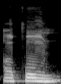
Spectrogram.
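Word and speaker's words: upon: Once अपॉन, इसे पढ़ते हैं हम अपॉन, ठीक है, उपॉन नहीं पढ़ना है। देखिए यू का उच्चारण यहाँ पर अ हो रहा है, क्योंकि यू के साथ पी है तो अप होता है, ओ एन का ऑन, तो अपॉन, ठीक है।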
